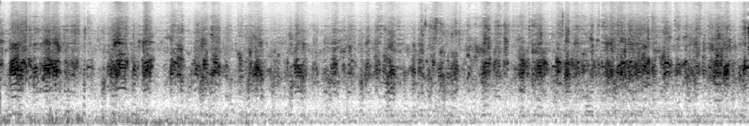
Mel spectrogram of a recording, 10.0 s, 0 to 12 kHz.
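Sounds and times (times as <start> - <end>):
duck splashing by a river: 0.0 - 9.9.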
